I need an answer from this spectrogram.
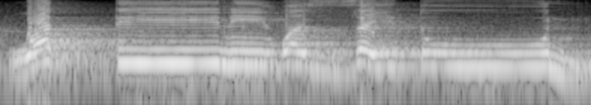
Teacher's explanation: harus dibaca as-syamsiah atau dibaca lebur · ini alif lam nya tidak dibaca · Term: Idgham Syamsiah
